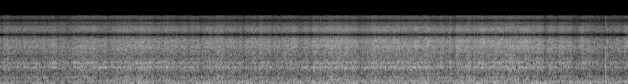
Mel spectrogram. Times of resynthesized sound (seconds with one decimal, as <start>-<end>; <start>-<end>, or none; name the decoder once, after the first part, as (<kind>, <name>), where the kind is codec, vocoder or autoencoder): 0.4-1.3 (autoencoder, DAC-VAE)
